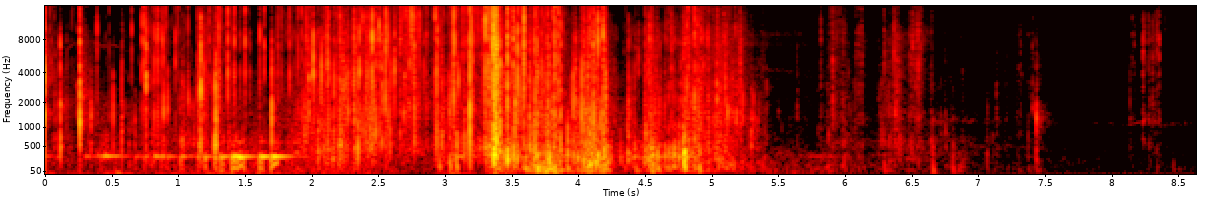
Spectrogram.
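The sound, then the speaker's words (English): A bag of Salt and Vinegar chips crinkles in a dense run of loud crackling rustles, then thins out into sparse, quieter crinkles toward the end. “Oh, bag of chips. Are those Salt and Vinny's?”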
